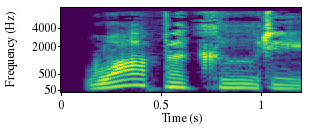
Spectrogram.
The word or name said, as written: Wahpekute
